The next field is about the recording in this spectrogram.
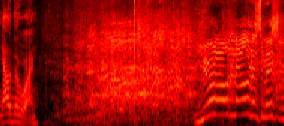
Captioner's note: audience laughing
